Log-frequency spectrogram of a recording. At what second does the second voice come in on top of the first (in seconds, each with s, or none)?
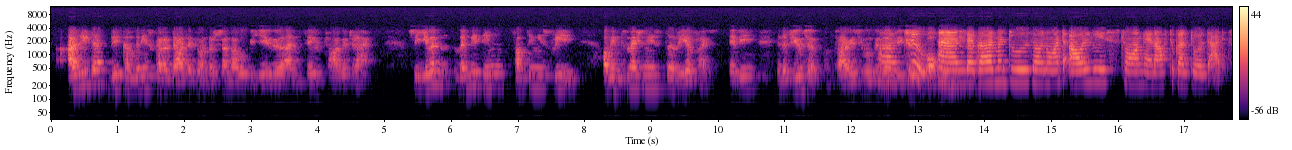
12.4 s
